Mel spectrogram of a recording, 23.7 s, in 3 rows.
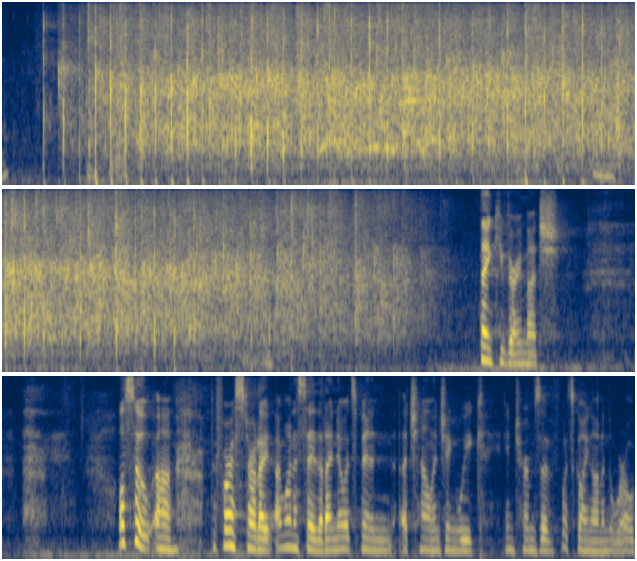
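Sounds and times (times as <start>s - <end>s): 
audience applause: 0.5s - 13.4s
speech: 13.9s - 14.9s, 17.3s - 23.7s.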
